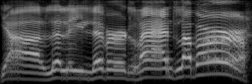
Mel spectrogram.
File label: coward, Pirate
